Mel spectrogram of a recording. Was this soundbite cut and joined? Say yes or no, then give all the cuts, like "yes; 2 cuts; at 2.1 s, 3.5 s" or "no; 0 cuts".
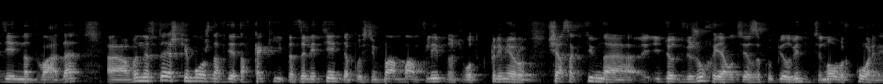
no; 0 cuts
